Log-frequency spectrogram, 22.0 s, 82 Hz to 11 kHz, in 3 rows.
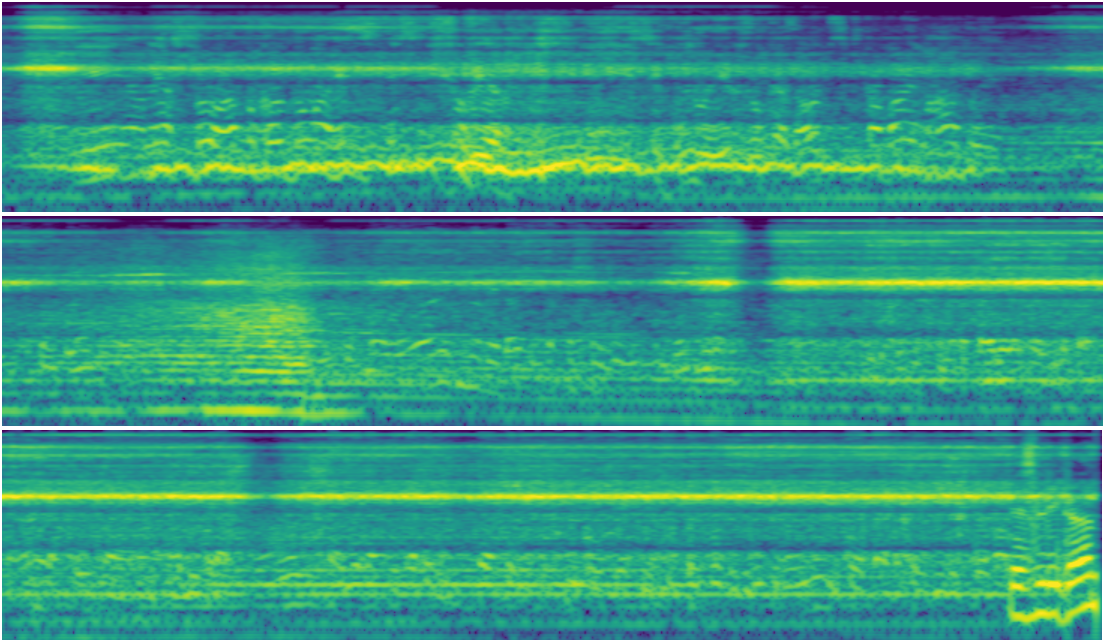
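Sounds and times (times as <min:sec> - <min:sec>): high-pitched radio whistle: 0:05.6 - 0:22.0
faint broadcast speech: 0:13.6 - 0:22.0.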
